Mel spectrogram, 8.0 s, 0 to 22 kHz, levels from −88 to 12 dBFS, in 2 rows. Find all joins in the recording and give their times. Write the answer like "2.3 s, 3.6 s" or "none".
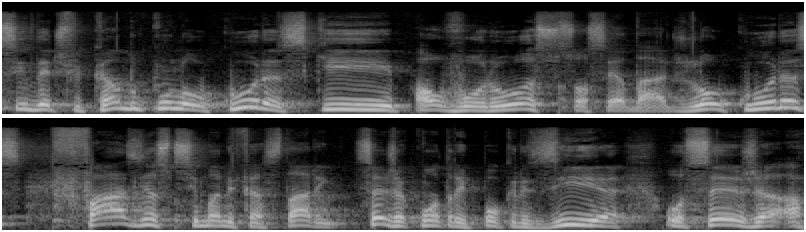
2.0 s, 2.8 s, 4.3 s, 4.9 s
